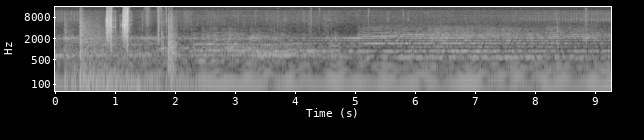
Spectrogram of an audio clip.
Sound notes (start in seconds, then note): 0.8 shotgun slide clicking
